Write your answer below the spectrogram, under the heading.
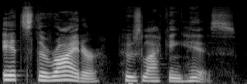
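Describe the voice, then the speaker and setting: A woman's voice: lowish voice, measured pace, a bit bright. A woman playing a chatty river-town musician in scripted radio theatre. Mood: chatty, candid. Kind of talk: scripted radio play dialogue.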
